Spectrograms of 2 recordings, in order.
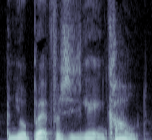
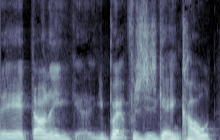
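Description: First: Lower, softer, scornful repeat; quietly mocking the brother's words; bitter echo. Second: Higher, casual call from the next room; brother calling out. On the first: Real, not acted. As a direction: throw the line back with contempt. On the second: Retold or imitated. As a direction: call him in for breakfast, offhand. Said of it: "his brother's called him and said".

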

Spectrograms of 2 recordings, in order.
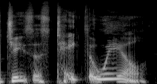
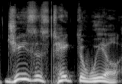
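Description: First: Lightly sung high plea; a hint of a country singer begging; frustrated plea. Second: Said in the usual way. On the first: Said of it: "She's this all frustrated, needs help, and says". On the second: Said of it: "[name]'s song".

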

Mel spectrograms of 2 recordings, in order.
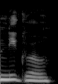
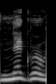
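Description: First: "Negro" with a long ee, NEE-gro; alternative pronunciation. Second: "Negro" with a short e, NEH-gro; first pronunciation. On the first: Unsure how to say his name, offering "Negro" as NEE-gro. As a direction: say "Negro" with first vowel as in "see". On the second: Unsure how to say his name, offering "Negro" as NEH-gro. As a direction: say "Negro" with first vowel as in "bed". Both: Shown as a demonstration. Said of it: "I don't know how to say his name".

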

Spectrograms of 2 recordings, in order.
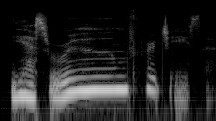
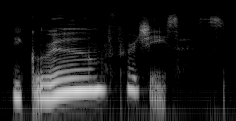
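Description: First: Slow spoken prayer, not whispered; voiced breath prayer. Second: Whispered breath prayer. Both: Real, not acted. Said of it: "pray this breath prayer".

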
